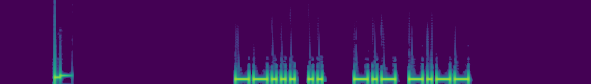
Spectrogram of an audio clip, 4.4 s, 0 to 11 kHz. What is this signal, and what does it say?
Morse code, heard as a keyed tone, about 36 wpm, 700 Hz. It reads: 7I KY
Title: Winter Field Day Exchanges Encore 35wpm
